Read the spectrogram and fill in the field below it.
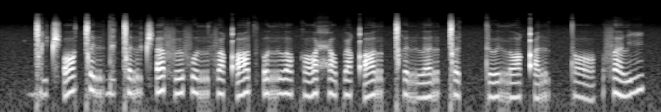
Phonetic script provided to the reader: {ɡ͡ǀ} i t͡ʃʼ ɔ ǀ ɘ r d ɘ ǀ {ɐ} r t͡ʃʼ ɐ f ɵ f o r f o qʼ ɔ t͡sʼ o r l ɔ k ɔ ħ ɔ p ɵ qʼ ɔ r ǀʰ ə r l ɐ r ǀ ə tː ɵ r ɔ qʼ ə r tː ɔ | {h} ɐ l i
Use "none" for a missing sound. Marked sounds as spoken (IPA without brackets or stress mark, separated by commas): ɡ͡ǀ, ə, f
